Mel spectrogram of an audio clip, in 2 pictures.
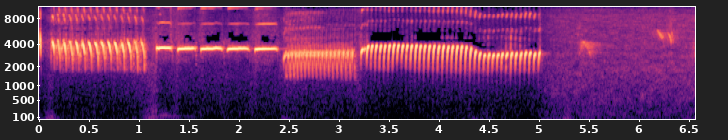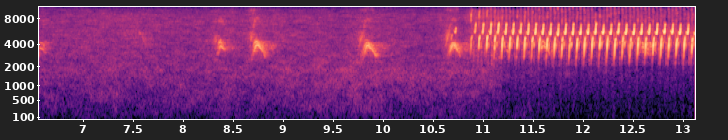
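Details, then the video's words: Male Timbrado Español canary, 83 points, born 2018, singing in sunshine: a trill, steady piping whistles, a low buzzy roll, a brief stretch of soft scattered chirps, then a high metallic trill. "The most PLEASANT Canary training song"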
